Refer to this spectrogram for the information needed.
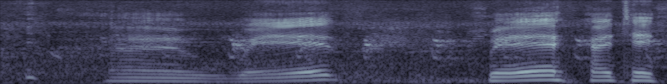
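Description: A turkey gobbles: one drawn-out warbling call, then a loud burst of rapid, choppy gobbles after a short pause, with no talking.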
